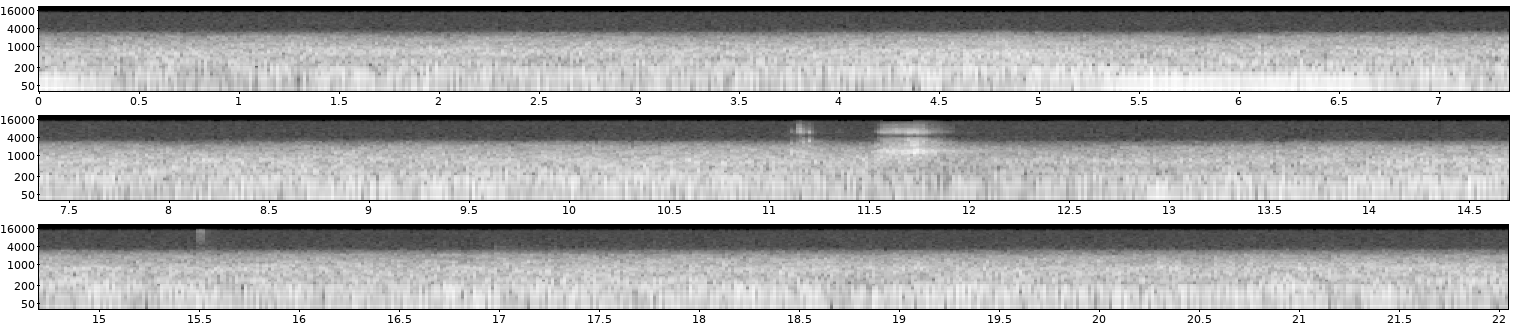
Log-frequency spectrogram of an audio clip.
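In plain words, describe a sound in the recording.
Wind rushes past steadily during a fall through the air.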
